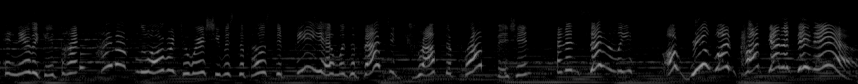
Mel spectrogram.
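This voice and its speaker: Tiny, squeaky, excitable fairy sidekick. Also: female voice, fast, few pauses, soft background music, full character voice. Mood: excited. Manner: exclamatory, refers to self in third person. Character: tiny childlike floating fairy companion, chirpy and excitable. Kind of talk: animated game voice acting.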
